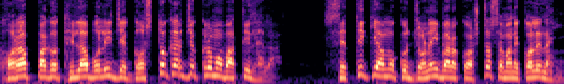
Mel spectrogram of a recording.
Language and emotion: Odia, angry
